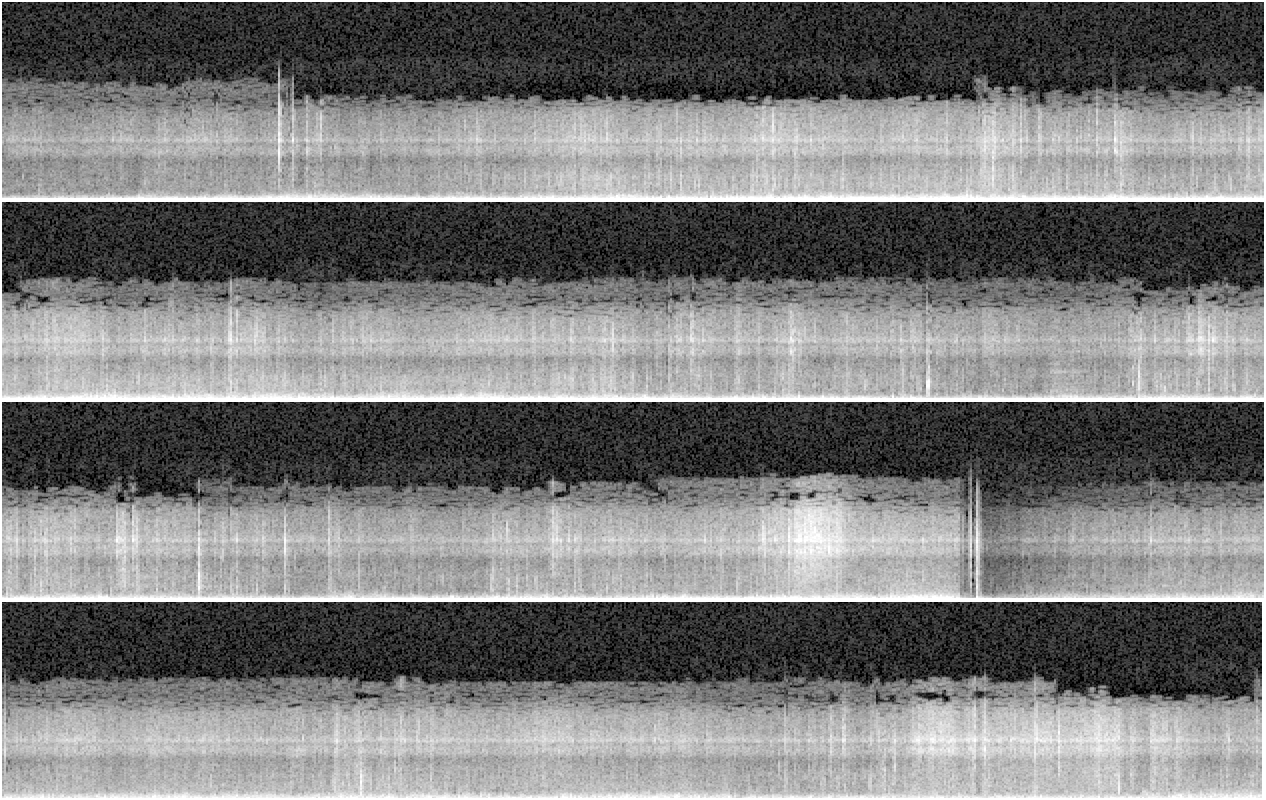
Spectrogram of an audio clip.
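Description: Wind buffeting the microphone over the tyre roar and rattle of a mountain bike descending a rough dirt trail at speed, with frequent knocks from bumps. The noise breaks off for a moment about three quarters of the way through, then picks up again.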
